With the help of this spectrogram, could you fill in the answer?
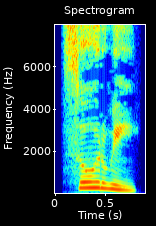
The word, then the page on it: ಸೋರ್ವಿ: sōrvi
